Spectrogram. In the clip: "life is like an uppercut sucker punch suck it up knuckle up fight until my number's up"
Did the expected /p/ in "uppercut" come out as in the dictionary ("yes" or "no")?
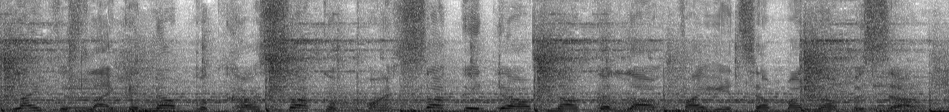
no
